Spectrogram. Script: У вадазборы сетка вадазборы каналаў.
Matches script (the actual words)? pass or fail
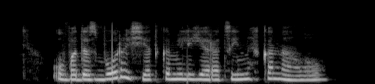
fail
